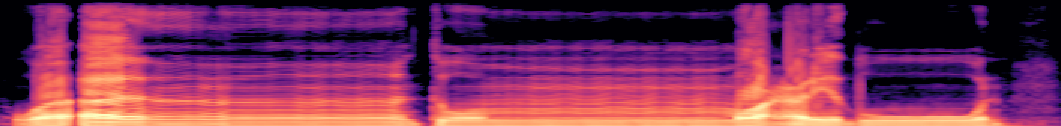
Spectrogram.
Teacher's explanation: mim mati bertemu dengan mim Itu ada bacaan Idgham Mimi dan caranya adalah kita menahan bunyi mim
